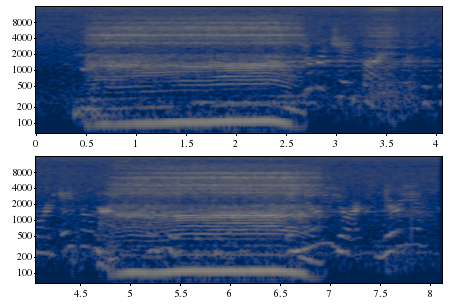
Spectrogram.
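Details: Sleeping man snoring: two long, loud, buzzing snores about four seconds apart, each followed by mumbling, speech-like sleep-talking sounds.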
